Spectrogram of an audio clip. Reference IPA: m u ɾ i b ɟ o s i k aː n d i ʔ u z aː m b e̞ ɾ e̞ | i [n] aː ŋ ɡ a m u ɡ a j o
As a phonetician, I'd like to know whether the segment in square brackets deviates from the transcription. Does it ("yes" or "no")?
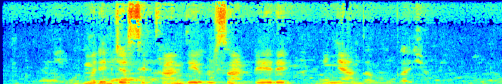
yes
